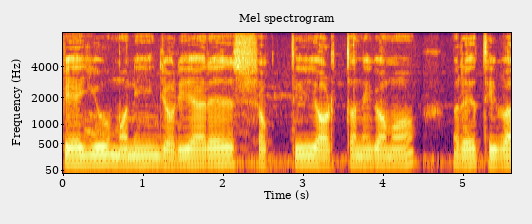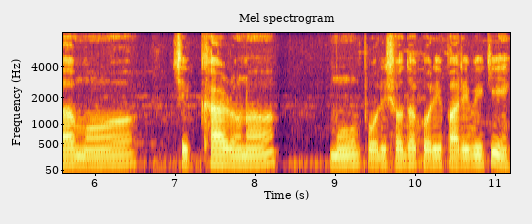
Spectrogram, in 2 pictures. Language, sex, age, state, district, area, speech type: Odia, male, 30-45, Odisha, Malkangiri, urban, read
